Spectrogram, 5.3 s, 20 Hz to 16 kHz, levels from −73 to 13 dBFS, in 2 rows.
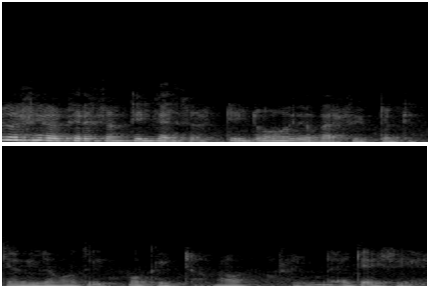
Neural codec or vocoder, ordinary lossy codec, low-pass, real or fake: codec, 16 kHz, 2 kbps, FunCodec, trained on LibriTTS, 25 frames a second; none; 7.2 kHz; fake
